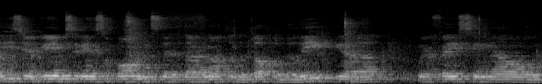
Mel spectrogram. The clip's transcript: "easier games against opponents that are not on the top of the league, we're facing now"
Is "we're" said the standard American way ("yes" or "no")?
yes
